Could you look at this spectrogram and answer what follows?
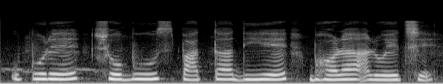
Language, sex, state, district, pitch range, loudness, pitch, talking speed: Bengali, female, West Bengal, Cooch Behar, 220-245 Hz, -12 LUFS, 230 Hz, 80 wpm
